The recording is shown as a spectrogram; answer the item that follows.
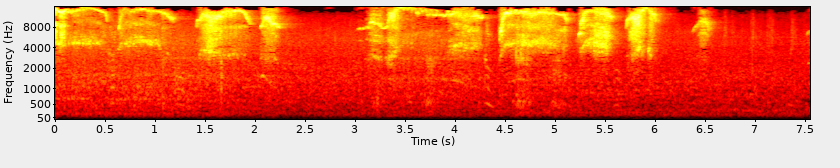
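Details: Hungry baby monkey Leo crying and begging its mother for milk: shrill, arching wails rise and fall in quick repeated bursts, several close together, then a few quieter cries near the end, with constant background hiss.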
